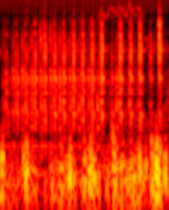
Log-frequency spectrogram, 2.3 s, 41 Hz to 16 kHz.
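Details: Peugeot 206 1.0 16-valve at idle: quick sharp tapping, eight to ten a second, seeming to come from the top end but actually loose connecting rods from worn rod bearings: rod knock.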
